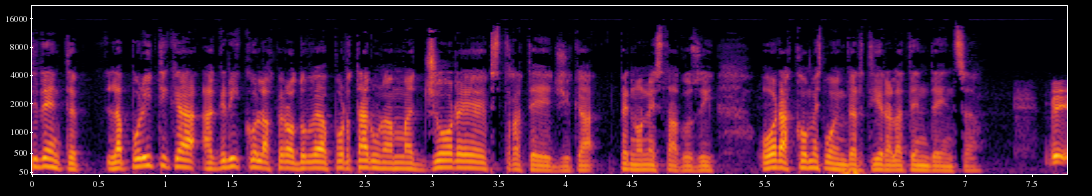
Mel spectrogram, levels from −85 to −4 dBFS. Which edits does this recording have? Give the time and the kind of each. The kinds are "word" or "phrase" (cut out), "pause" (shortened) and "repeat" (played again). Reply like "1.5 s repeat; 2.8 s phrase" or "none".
1.8 s word; 3.4 s word; 4.5 s word; 4.8 s word; 5.9 s word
